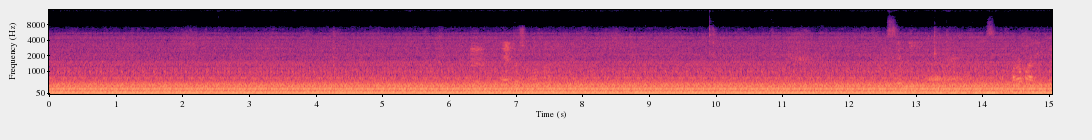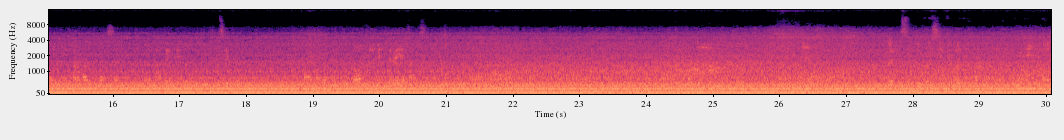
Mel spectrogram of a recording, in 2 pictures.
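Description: Steady drone of a 2007 New Flyer D40LFR diesel city bus heard from inside the passenger cabin, the engine idling evenly while the bus stands.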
